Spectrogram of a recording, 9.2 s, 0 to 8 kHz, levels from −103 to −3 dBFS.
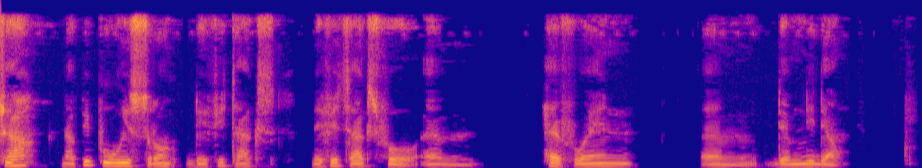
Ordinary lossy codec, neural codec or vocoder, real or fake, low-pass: MP3, 64 kbps; none; real; 7.2 kHz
